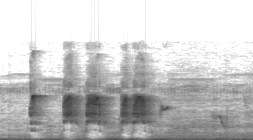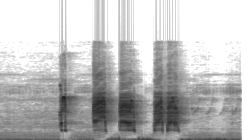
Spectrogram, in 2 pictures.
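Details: Two rounds of black francolin calling: a softer run of four rasping bursts, a few quiet seconds, then a loud phrase of a sharp click followed by two paired harsh, grating bursts.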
